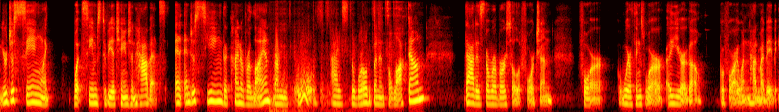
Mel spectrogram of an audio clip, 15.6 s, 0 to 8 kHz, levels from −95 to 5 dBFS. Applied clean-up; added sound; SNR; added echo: neural separator model SepFormer DNS4.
